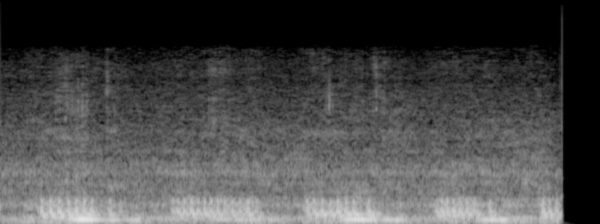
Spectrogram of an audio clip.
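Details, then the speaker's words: Heard inside the car while steering: a low, rumbling groan in repeated bursts as the wheel is turned; steering noise attributed to vibration amplified through connected joint parts. "Mari kita dengar bunyi lain yang boleh didengar dari dalam kereta ketika mengendalikan stere."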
